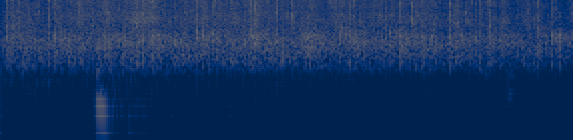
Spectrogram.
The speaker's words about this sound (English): Mom, you can clap for that if you want to because everybody else is being quiet.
